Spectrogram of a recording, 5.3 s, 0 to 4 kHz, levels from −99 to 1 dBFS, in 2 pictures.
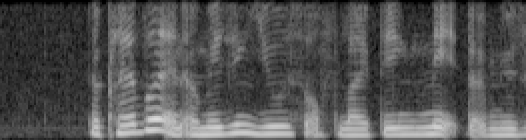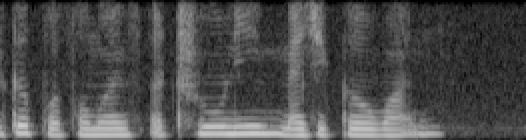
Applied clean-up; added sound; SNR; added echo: none; none; none; none.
